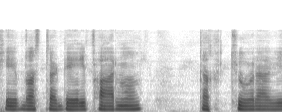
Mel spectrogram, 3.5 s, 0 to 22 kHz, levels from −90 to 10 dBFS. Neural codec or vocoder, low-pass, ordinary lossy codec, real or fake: codec, 24 kHz, 1 kbps, SNAC; 7.2 kHz; none; fake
